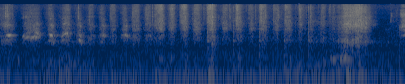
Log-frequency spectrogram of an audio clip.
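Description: Faint, quick, rhythmic scrubbing of an ink blending tool dabbed and rubbed over paper, several short strokes a second, with one longer, louder swipe near the end.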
